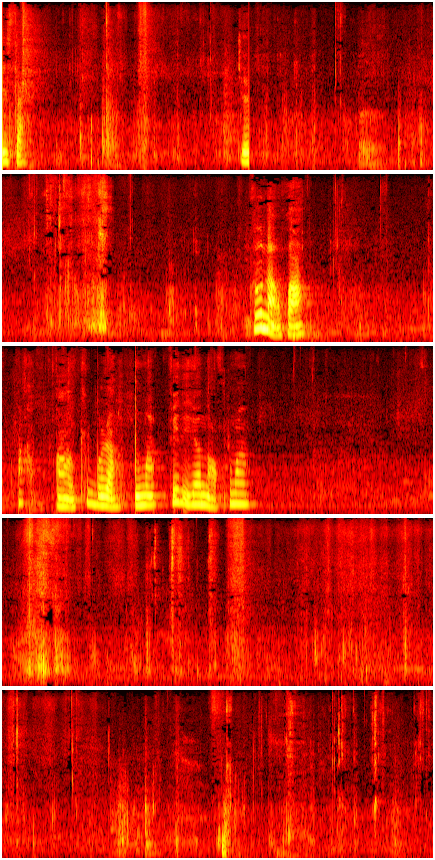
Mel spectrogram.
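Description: Food crackles and squelches as hands tear it apart.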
